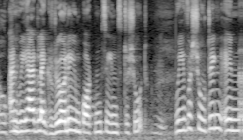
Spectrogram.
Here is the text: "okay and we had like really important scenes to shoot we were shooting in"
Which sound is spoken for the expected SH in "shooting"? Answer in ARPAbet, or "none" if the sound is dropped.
SH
